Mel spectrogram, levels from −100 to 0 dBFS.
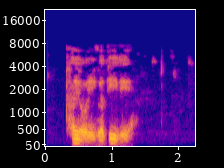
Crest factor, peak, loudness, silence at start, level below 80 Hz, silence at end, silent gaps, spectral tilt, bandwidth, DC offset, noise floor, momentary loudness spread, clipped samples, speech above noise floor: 18 dB; -4 dBFS; -19 LUFS; 0.3 s; -56 dBFS; 0.95 s; none; -7 dB/octave; 7.6 kHz; under 0.1%; -53 dBFS; 10 LU; under 0.1%; 36 dB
